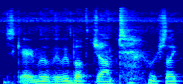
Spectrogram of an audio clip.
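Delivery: ordinary delivery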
